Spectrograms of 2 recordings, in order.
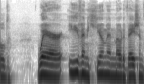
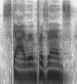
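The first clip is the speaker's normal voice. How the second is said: mock trailer voice. Mock game presentation title.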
